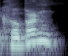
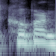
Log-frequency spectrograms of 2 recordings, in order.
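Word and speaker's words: Cockburn: My name is Coburn, and that's my URL there. I'm on Twitter. I have my own hashtag in addition to the festival one, Strategy Maps. And my name is Coburn, which is the same pronunciation as Alistair, one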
